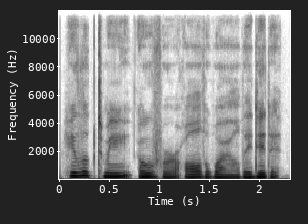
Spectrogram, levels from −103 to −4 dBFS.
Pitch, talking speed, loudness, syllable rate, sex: 190 Hz, 260 wpm, -15 LUFS, 6.2 syllables/s, female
